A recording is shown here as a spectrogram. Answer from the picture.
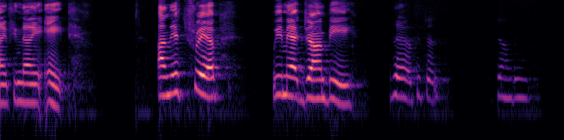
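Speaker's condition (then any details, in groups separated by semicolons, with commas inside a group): Cerebral palsy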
